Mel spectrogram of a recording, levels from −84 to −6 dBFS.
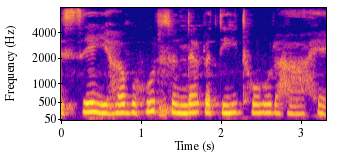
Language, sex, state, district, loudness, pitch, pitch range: Hindi, female, Chhattisgarh, Raipur, -14 LUFS, 225 Hz, 220-230 Hz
